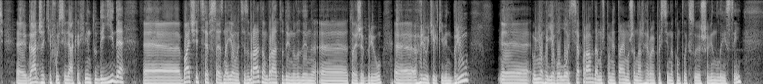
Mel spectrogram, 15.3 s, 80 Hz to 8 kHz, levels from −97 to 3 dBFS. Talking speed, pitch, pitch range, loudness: 145 wpm, 115 Hz, 110-130 Hz, -15 LUFS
